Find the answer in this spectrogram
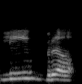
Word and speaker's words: livre: No, you have to pronounce it as le livre. R sound should come at the end. We don't pronounce the E letter.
